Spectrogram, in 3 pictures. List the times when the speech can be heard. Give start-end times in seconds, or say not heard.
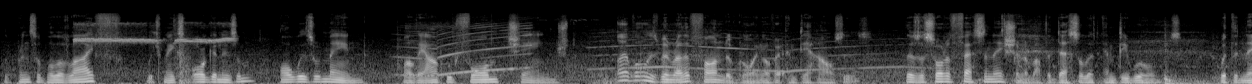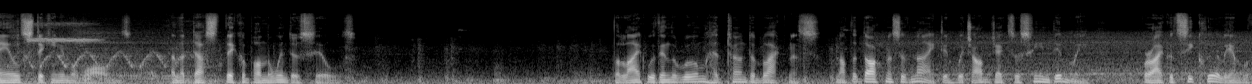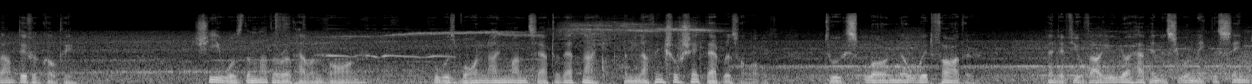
0.0-16.1, 18.6-25.9, 27.0-37.5.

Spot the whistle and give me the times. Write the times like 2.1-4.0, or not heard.
0.7-2.4, 12.8-13.6, 27.8-29.6.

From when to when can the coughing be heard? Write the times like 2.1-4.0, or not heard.
not heard.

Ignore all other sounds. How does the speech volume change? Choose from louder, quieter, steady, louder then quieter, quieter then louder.
steady.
